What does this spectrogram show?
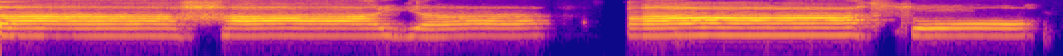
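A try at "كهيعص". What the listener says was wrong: So you read the middle 2 letters correctly, but we're going to read fully the Kaf, the Ain and the Sad. So we're going to read it as Kaf, ha, ya, ayn, sad.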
